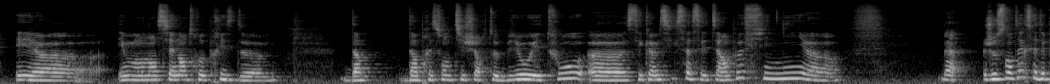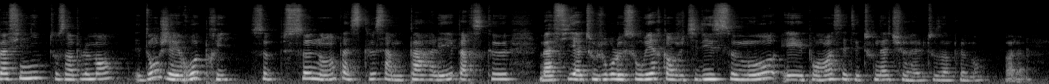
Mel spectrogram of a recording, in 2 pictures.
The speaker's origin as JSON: {"language": "French", "country": "Réunion", "tie": "born or raised there", "also_born_or_lived": "Metropolitan France", "moved": "as an adult", "lives_now": "France", "said": "J'étais à l'île de la Réunion jusqu'à mes 26 ans, puisque je suis réunionnaise. Et ça fait 10 ans que je suis en métropole."}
